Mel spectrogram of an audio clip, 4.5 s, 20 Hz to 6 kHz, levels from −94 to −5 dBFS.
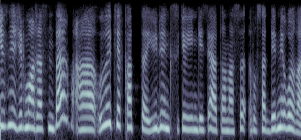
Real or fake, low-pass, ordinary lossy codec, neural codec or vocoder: fake; 5.4 kHz; Opus, 32 kbps; codec, 16 kHz, 1 kbps, FunCodec, trained on LibriTTS, 50 frames a second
